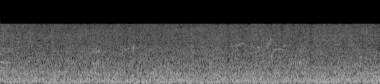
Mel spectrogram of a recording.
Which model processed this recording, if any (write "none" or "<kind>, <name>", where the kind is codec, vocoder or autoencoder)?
none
